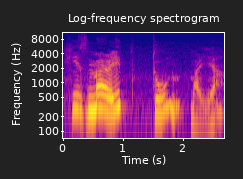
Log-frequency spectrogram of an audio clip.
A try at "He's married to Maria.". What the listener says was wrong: Now, la S mosca en his, no la he oído. I didn't hear it.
